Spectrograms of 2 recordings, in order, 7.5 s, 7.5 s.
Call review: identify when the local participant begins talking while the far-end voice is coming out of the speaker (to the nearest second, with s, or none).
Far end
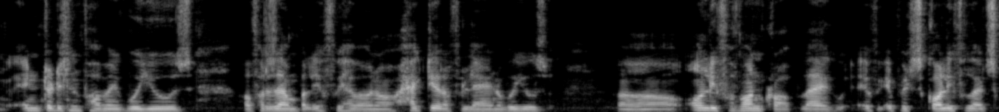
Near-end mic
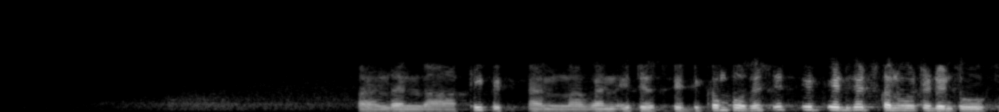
3 s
